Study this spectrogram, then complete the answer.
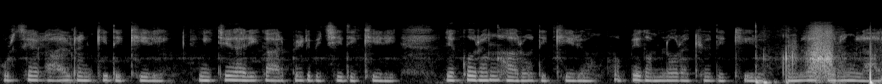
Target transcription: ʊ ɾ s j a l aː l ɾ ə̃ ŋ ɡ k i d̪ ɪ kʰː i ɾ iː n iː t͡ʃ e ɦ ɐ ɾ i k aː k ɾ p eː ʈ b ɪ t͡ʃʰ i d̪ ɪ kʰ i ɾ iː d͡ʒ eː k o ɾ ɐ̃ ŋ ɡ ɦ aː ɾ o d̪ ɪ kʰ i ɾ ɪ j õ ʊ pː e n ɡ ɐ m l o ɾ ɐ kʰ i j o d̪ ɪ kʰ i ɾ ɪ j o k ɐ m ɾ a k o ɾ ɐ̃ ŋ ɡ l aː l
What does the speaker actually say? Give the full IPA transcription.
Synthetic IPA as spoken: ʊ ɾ s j a l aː l ɾ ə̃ ŋ ɡ k i d̪ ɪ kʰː i ɾ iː n iː t͡ʃ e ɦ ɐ ɾ i k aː ɾ p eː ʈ b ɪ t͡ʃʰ i d̪ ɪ kʰ i ɾ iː d͡ʒ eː k o ɾ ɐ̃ ŋ ɡ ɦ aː ɾ o d̪ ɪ kʰ i ɾ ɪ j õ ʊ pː e ɡ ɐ m l o ɾ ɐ kʰ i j o d̪ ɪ kʰ i ɾ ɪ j o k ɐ m l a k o ɾ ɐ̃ ŋ ɡ l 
